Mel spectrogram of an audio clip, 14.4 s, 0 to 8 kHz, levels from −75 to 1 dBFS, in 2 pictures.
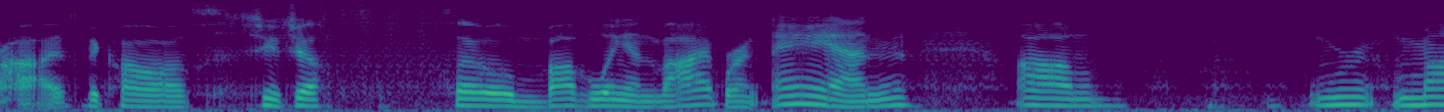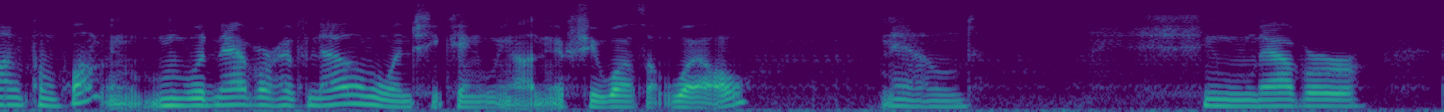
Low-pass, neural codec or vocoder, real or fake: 7.2 kHz; autoencoder, 22.05 kHz, a latent of 192 numbers a frame, VITS, trained on many speakers; fake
